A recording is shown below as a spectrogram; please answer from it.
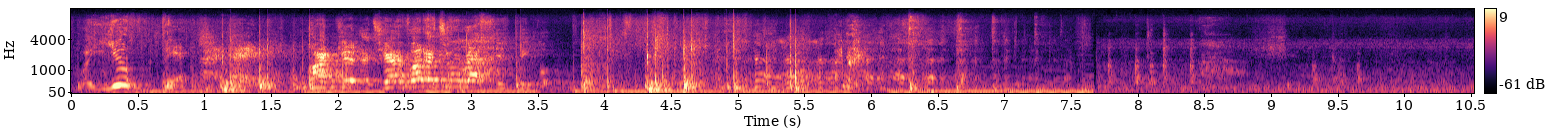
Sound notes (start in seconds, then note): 4.9 all laughing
